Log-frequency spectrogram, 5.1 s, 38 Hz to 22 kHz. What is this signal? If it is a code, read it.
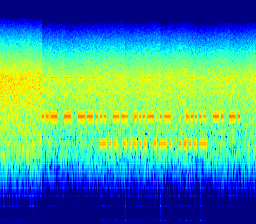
Morse code, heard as two keyed tones, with radio static. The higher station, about 28 wpm, 810 Hz: UT7MVA 5NN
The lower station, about 24 wpm, 380 Hz: D5R4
